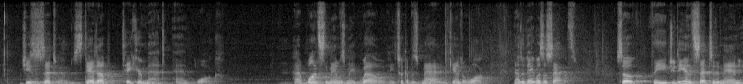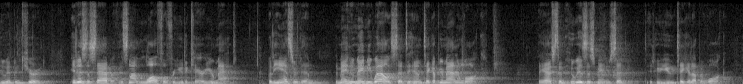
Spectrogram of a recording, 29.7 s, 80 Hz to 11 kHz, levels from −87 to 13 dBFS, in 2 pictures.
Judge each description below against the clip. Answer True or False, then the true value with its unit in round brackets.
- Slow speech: False (190 wpm)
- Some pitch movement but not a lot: False (6.8 semitones)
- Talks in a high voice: False (135 Hz)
